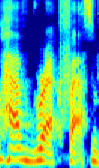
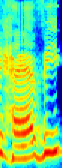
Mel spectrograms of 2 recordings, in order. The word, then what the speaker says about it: have: vou usar o verbo have breakfast, ok? Nada de have, aí esse E aí é mudo, não vai falar have, ok?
